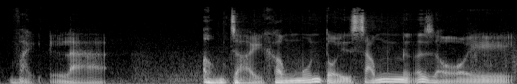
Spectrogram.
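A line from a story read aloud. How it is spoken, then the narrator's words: Despairing mutter. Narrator (Vietnamese): Ông lẩm bẩm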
